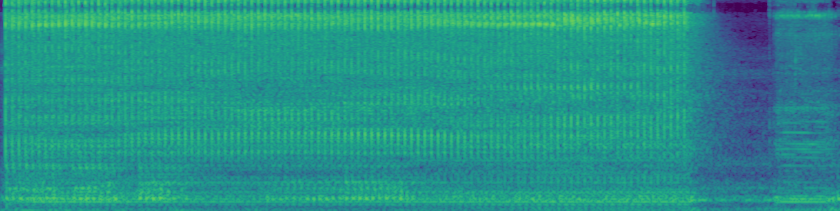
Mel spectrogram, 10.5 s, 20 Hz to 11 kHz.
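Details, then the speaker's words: Storz radial shockwave therapy device set to 2.5 pressure and frequency 12, delivering 2000 pulses before stopping automatically: fast, steady mechanical tapping, then a brief pause; shockwave device firing. "donc ici on est à 16 on descend à 12 et voilà l'appareil va faire ses 2000 impulsion et lorsqu'il va atteindre 2000 il va s'arrêter automatiquement"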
